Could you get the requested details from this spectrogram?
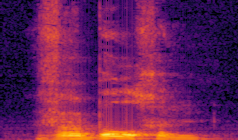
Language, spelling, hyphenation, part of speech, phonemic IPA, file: Dutch, verbolgen, ver‧bol‧gen, adjective, /vərˈbɔl.ɣə(n)/, Nl-verbolgen.ogg
- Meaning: angry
